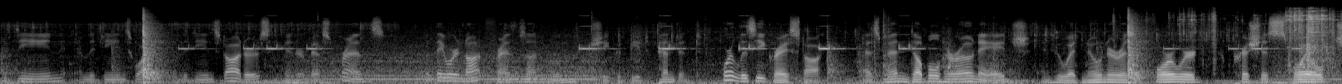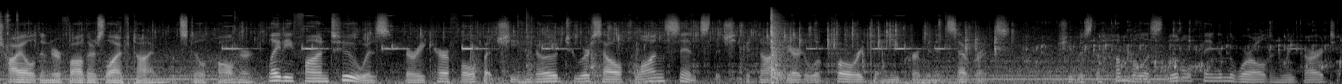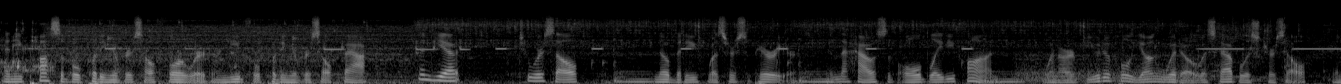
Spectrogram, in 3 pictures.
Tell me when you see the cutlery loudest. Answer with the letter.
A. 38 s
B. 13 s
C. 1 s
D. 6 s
B.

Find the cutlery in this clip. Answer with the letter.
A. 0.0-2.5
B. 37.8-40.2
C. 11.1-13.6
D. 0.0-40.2
C.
